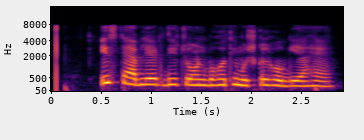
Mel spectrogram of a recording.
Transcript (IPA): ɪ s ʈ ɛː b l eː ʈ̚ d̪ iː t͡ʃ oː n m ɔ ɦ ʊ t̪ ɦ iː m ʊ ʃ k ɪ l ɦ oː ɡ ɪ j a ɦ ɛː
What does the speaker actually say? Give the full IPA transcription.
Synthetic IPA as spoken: ɪ s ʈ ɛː b l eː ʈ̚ d̪ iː t͡ʃ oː n b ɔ ɦ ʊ t̪ ɦ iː m ʊ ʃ k ɪ l ɦ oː ɡ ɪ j a ɦ ɛː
